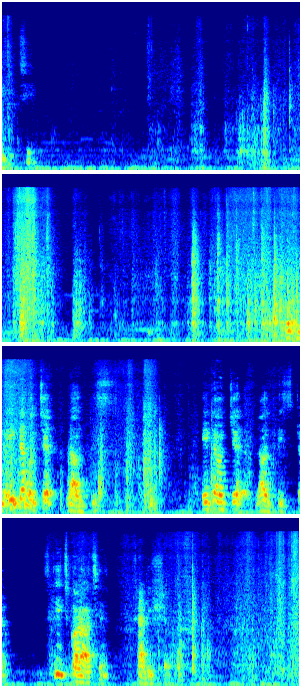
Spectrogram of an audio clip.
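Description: Fabric rustles as it is unfolded and handled.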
